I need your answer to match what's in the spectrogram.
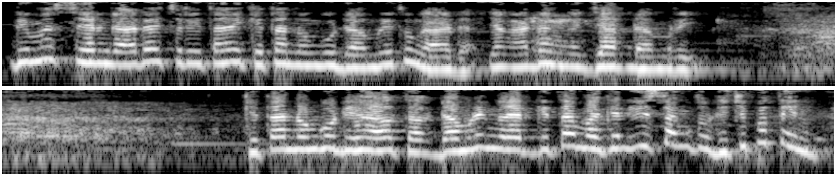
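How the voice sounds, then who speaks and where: A middle-aged male Islamic preacher from Aceh, giving a relaxed, humorous sermon that jokes and acts out voices in his stories. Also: extremely high pitch, quick pace, faint music behind. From Aceh, Indonesia. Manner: joking storytelling, often laughing.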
